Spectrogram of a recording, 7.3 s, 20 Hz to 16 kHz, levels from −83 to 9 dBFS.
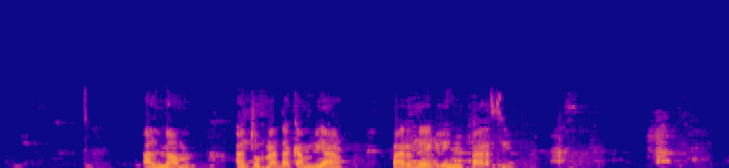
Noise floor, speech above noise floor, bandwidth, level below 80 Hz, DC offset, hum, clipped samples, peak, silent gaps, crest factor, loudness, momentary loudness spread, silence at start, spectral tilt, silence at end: -68 dBFS; 53 dB; 7.4 kHz; -60 dBFS; under 0.1%; none; under 0.1%; -2 dBFS; none; 18 dB; -17 LUFS; 18 LU; 1.45 s; -7 dB/octave; 0.35 s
